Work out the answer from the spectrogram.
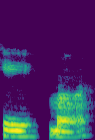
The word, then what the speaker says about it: HMA: spelled h m a if you imagine a why in the middle of that it's literally hey Ma that's how I say my name uh we have Claudia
